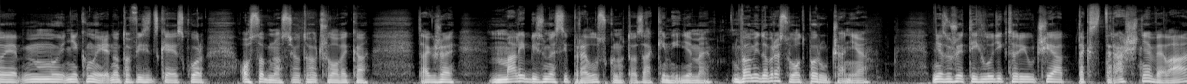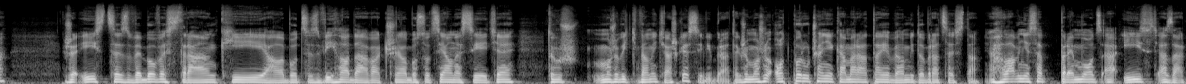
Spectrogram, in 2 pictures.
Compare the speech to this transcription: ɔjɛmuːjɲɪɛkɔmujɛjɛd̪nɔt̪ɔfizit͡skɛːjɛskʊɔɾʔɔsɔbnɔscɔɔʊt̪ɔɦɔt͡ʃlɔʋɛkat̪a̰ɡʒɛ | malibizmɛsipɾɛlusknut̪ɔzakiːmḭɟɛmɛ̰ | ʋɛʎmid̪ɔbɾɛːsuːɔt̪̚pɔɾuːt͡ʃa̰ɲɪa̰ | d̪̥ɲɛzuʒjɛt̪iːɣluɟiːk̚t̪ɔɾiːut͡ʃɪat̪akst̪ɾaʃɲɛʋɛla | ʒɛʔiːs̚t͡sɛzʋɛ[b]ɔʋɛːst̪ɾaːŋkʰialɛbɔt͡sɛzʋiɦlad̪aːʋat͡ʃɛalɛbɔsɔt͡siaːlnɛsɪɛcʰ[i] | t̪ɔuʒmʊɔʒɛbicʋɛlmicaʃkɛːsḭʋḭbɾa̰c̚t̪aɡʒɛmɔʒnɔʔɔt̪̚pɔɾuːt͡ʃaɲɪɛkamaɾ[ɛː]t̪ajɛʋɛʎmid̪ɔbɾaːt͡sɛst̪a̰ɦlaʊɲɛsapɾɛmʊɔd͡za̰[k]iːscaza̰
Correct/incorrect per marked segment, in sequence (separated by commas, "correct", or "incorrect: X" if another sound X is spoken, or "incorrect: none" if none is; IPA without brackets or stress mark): correct, incorrect: ɛ, incorrect: aː, incorrect: ʔ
